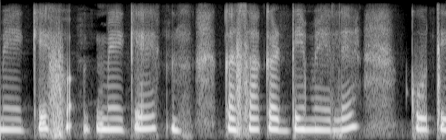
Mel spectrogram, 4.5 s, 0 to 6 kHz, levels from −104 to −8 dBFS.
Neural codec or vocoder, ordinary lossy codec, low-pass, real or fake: none; none; 5.4 kHz; real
